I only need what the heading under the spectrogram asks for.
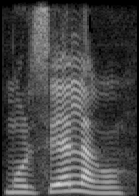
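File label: "murcielago" Spanish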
